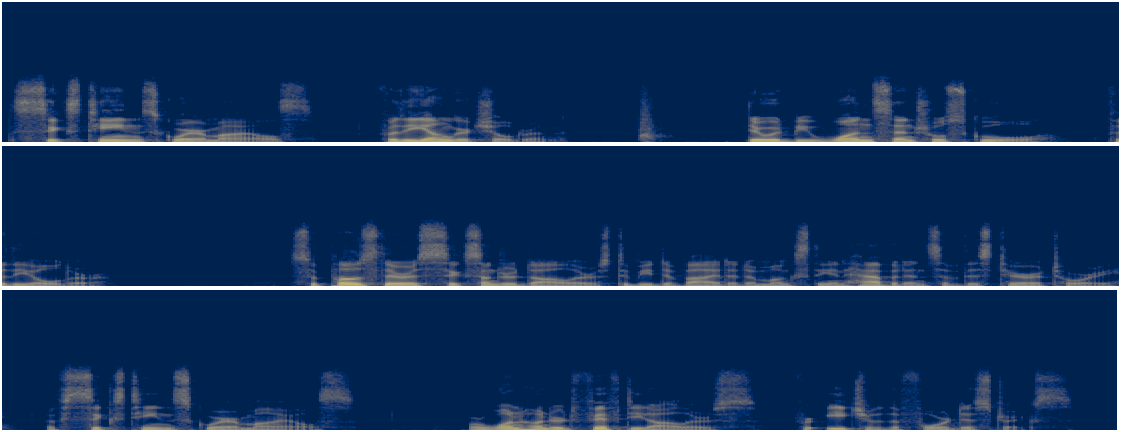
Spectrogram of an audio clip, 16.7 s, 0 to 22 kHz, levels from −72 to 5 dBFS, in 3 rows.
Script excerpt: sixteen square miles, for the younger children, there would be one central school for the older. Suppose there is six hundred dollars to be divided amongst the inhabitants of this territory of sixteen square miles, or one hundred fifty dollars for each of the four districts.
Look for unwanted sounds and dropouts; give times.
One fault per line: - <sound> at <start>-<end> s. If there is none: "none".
- whoosh at 3.2-3.4 s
